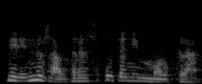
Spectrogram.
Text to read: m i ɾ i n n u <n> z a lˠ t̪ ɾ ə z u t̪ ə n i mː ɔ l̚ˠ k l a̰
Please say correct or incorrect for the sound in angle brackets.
incorrect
